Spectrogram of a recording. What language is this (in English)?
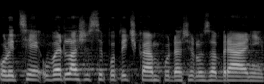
Czech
